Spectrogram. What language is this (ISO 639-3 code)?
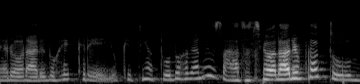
por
